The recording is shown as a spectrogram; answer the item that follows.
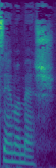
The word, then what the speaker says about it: Sammamish: 1992, the police get a call that there's been a drowning on Lake Sammamish. I got to be saying that wrong. – Sure. It's Sammamish. They'll forgive you.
